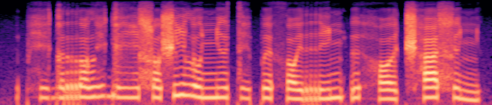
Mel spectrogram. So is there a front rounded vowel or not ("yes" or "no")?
no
